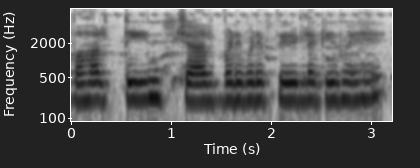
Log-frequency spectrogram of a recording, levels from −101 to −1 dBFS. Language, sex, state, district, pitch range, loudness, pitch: Hindi, female, Uttar Pradesh, Shamli, 205-210 Hz, -15 LUFS, 205 Hz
